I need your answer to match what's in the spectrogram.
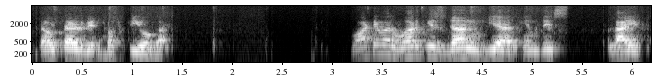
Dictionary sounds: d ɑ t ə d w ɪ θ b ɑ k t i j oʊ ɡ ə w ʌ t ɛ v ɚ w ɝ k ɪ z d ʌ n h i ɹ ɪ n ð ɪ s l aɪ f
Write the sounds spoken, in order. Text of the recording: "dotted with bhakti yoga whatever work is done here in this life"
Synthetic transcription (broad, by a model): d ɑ t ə d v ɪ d b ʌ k t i j oʊ ɡ ə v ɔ t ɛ v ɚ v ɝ k ɪ z d ʌ n h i ɹ ɪ n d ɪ s l aɪ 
